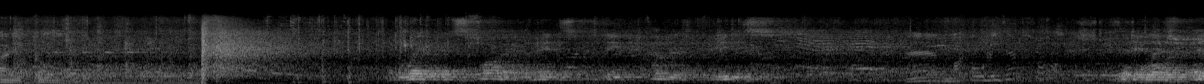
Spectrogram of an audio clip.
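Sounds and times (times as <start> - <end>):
starter's pistol crack echoing: 2.0 - 3.0.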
